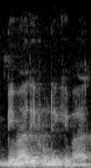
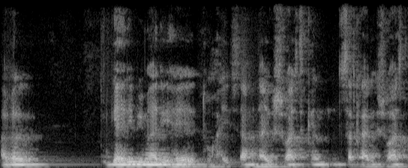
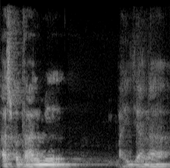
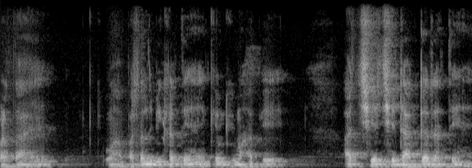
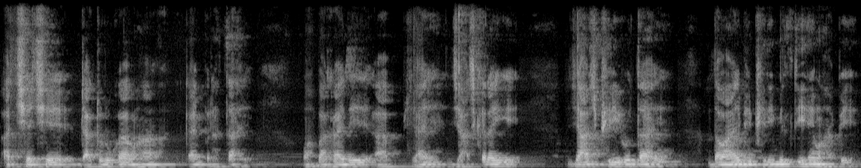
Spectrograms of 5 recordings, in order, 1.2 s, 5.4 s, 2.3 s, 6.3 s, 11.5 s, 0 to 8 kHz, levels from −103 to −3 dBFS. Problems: none marked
